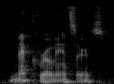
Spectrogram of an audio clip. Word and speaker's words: Mechromancers: Um, and romancers like mech and romance. Mech romancers.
